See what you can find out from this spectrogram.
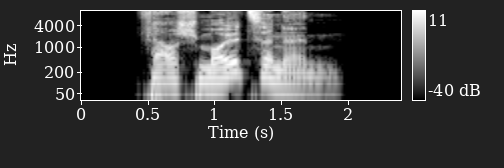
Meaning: inflection of verschmolzen: 1. strong genitive masculine/neuter singular 2. weak/mixed genitive/dative all-gender singular 3. strong/weak/mixed accusative masculine singular 4. strong dative plural
- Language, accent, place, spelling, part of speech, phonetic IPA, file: German, Germany, Berlin, verschmolzenen, adjective, [fɛɐ̯ˈʃmɔlt͡sənən], De-verschmolzenen.ogg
